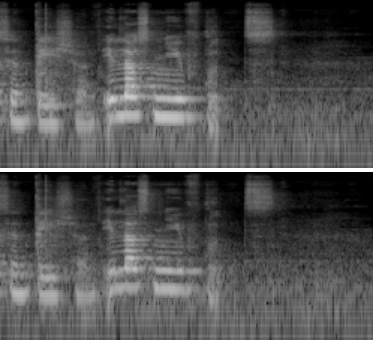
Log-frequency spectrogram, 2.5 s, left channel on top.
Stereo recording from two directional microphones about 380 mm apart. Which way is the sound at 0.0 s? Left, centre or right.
Centre.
